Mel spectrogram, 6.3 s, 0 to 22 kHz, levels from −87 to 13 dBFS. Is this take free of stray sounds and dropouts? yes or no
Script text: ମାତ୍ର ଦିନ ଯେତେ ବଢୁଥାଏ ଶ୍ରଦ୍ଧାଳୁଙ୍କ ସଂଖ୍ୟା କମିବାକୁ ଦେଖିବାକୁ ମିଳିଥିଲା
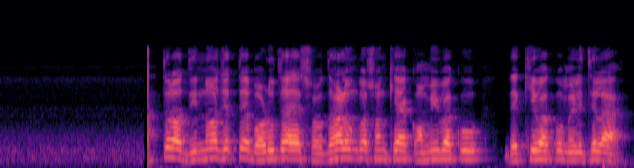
yes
